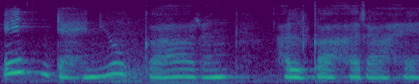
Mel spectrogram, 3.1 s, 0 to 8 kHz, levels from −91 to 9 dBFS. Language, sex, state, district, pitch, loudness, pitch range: Hindi, female, Bihar, Kishanganj, 265 Hz, -40 LUFS, 255-285 Hz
